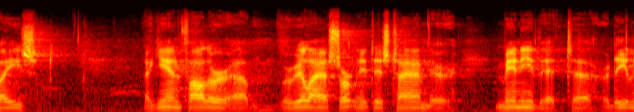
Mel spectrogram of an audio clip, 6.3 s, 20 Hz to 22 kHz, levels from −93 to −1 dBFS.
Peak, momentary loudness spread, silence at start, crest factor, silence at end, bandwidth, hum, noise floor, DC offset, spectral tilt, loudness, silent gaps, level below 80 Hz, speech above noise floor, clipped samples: -8 dBFS; 19 LU; 0 s; 22 dB; 0 s; 16 kHz; none; -54 dBFS; under 0.1%; 0 dB/octave; -27 LUFS; none; -72 dBFS; 24 dB; under 0.1%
